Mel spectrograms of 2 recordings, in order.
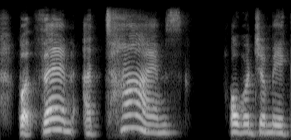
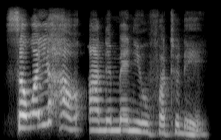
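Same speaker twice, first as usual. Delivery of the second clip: Jamaican patois; 5 semitones higher than usual. Shown as a demonstration. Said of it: "And I'll repeat that".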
